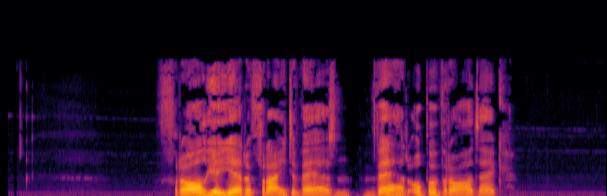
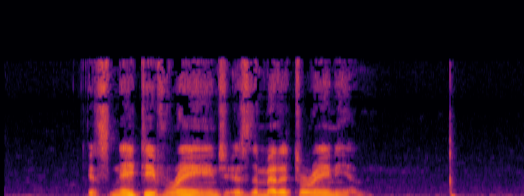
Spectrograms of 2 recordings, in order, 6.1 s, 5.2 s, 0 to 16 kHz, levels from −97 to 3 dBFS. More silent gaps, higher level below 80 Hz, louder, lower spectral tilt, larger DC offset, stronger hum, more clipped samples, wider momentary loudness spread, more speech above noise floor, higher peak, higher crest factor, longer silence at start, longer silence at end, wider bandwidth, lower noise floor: neither; second, -78 dBFS vs -52 dBFS; first, -21 LUFS vs -25 LUFS; about the same, -4.5 dB/octave vs -5.5 dB/octave; neither; neither; neither; second, 16 LU vs 20 LU; first, 46 dB vs 41 dB; about the same, -4 dBFS vs -6 dBFS; about the same, 20 dB vs 20 dB; first, 1.65 s vs 0.9 s; first, 1.15 s vs 0.7 s; about the same, 11.5 kHz vs 11.5 kHz; about the same, -67 dBFS vs -66 dBFS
